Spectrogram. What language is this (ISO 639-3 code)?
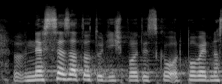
ces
